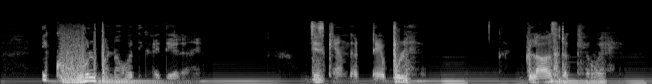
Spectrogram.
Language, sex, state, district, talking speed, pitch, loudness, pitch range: Hindi, male, Rajasthan, Jaipur, 145 wpm, 150 Hz, -20 LUFS, 145-150 Hz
